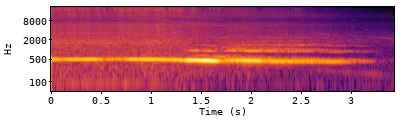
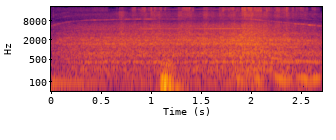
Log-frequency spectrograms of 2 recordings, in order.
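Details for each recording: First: Dyson stick vacuum gives a loud hollow howl over its motor whine when switched on and off, dropping in pitch as it spins down; an unsealed side air filter is the cause, not the motor. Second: Dyson vacuum, not sure which model, after a fix for its on/off howling noise, blamed on its filter: a steady high motor whine with an even air rush, no howling or surging.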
